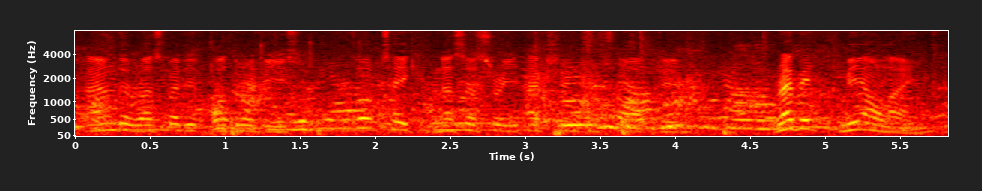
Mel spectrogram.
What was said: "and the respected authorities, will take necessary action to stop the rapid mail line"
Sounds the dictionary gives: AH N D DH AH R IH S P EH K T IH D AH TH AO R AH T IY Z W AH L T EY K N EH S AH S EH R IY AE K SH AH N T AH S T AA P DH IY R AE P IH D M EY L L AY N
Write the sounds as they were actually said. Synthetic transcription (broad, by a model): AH N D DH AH R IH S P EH T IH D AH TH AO R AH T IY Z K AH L T EY K N EH S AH S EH R IY AE K SH AH N T AH S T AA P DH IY R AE B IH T M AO N L AY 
